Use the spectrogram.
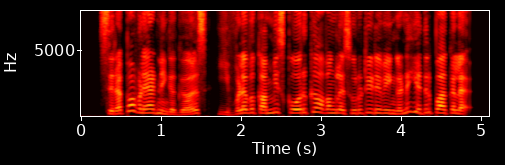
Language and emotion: Tamil, happy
